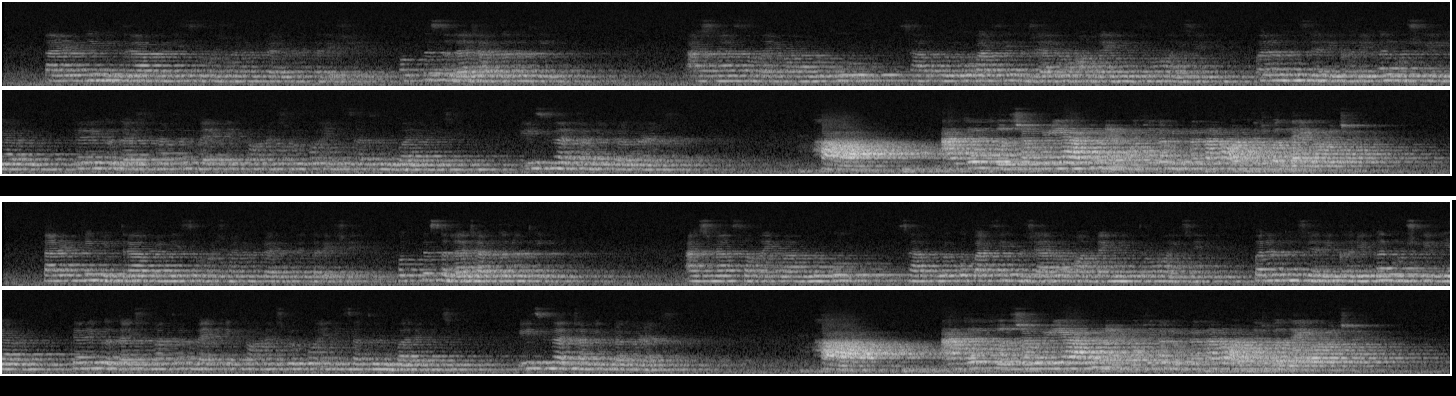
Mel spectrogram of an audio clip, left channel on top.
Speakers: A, on the right (about 90°); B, on the left (about 15°).
A: કારણ કે મિત્ર આપણને સમજવાનો પ્રયત્ન કરે છે ફક્ત સલાહ જ આપતો નથી આજના સમય માં લોકો સાફ લોકો પાસે હજારો ઓનલાઈન મિત્રો હોય છે પરંતુ જયારે ખરેખર મુશ્કેલી આવે ત્યારે કદાચ માત્ર બે કે ત્રણ જ લો કો એની સાથે ઊભા રહે છે એજ સાચા મિત્ર ગણાય છે
B: હા આ જે સોશિયલ મીડિયા આવ્યું ને પછી તો મિત્રતા નો અર્થ જ બદલાઈ ગયો છે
